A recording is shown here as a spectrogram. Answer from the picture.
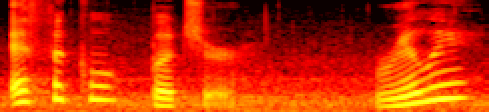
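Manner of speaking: dripping sarcasm, rising disbelief; sarcastic. A narrator's reading. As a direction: scoff at the phrase in disbelief. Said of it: "Your voice dripped with sarcasm".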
